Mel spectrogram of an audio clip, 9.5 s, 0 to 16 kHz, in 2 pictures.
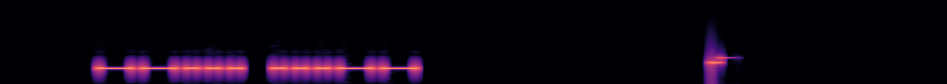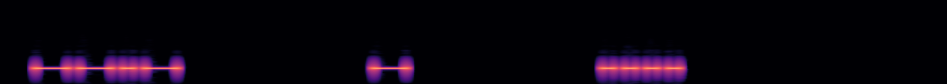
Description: Morse code, heard as a keyed tone, about 22 wpm, spaced as for 10 wpm, 690 Hz. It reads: 73 QTH
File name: Top 20 QSO Elements - 6x Character Spacing - 22wpm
